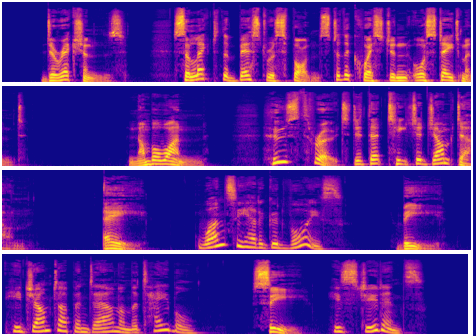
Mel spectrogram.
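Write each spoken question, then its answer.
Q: Whose throat did that teacher jump down?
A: C: His students.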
